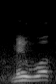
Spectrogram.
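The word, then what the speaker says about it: Miwok: And on the southern side, MIW OK, MIW UK, it's to each his own. But centrally recognizing us, Me-Wok, MEW UK is how we say it.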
